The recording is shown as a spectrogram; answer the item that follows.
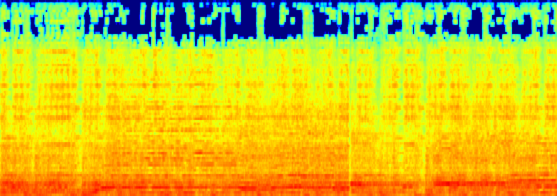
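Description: Jas geet devotional folk music: a steady, heavy drum beat under a held melody line that slides up in pitch about a second and a half in.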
